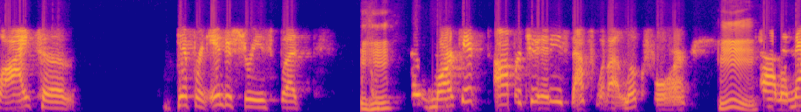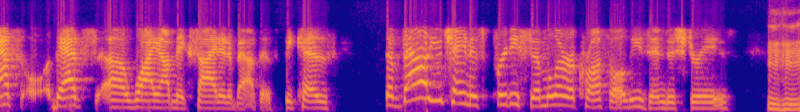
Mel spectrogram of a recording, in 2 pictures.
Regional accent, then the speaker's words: New York, United States; I'm originally from New York

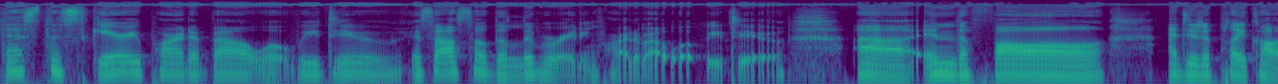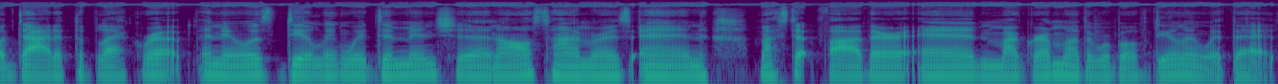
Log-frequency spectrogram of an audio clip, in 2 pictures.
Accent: St. Louis, Missouri, United States; moved away; I'm from Saint Louis, born and raised

